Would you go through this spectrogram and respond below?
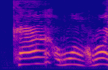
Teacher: Ka ra yang tebal, ra tafkhim ya.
